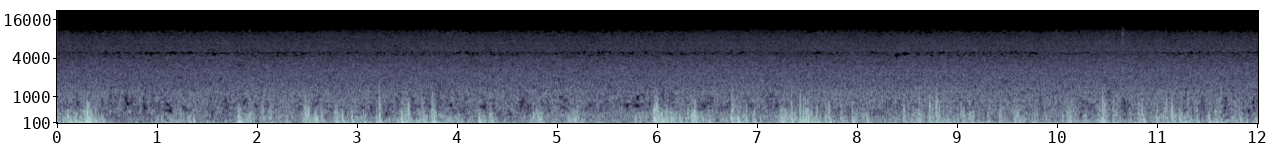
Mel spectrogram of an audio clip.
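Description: Low, irregular gusts of rumble on the microphone, like air buffeting it, with no clock ticking to be heard.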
